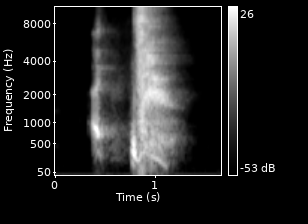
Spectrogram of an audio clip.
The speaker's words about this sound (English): When I start sneezing, I'm getting better.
